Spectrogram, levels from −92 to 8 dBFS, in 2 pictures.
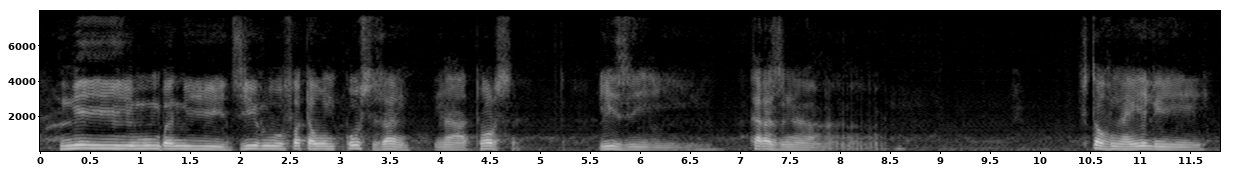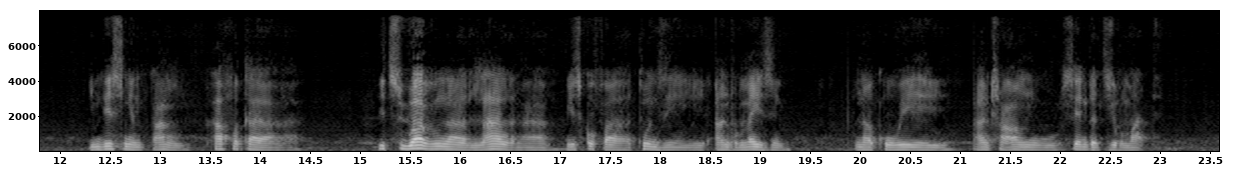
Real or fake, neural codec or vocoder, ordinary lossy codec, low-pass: fake; codec, 16 kHz, 2 kbps, FreqCodec, larger model; none; none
